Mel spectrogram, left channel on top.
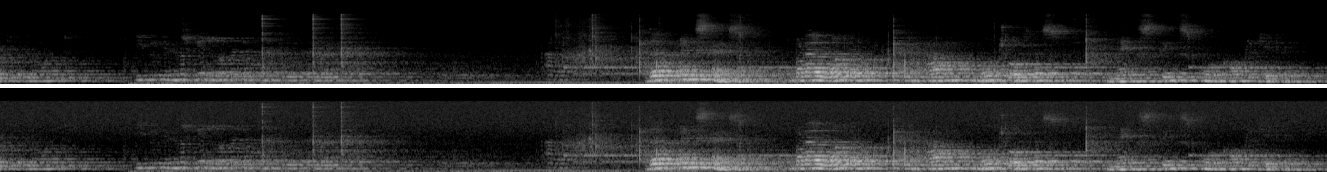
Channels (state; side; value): noise; right; hiss, 18 dB below the sound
